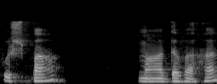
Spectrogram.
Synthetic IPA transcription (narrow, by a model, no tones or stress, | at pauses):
puʂpaː | maːd̪ɐʋɐɦɐ̆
